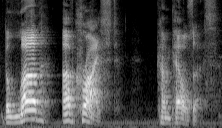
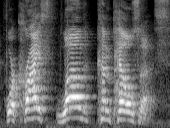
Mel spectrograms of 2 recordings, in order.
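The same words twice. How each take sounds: First: Slow, low reading. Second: Slow reading. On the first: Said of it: "Paul says it right there". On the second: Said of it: "reading key verse slowly". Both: Shown as a demonstration.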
